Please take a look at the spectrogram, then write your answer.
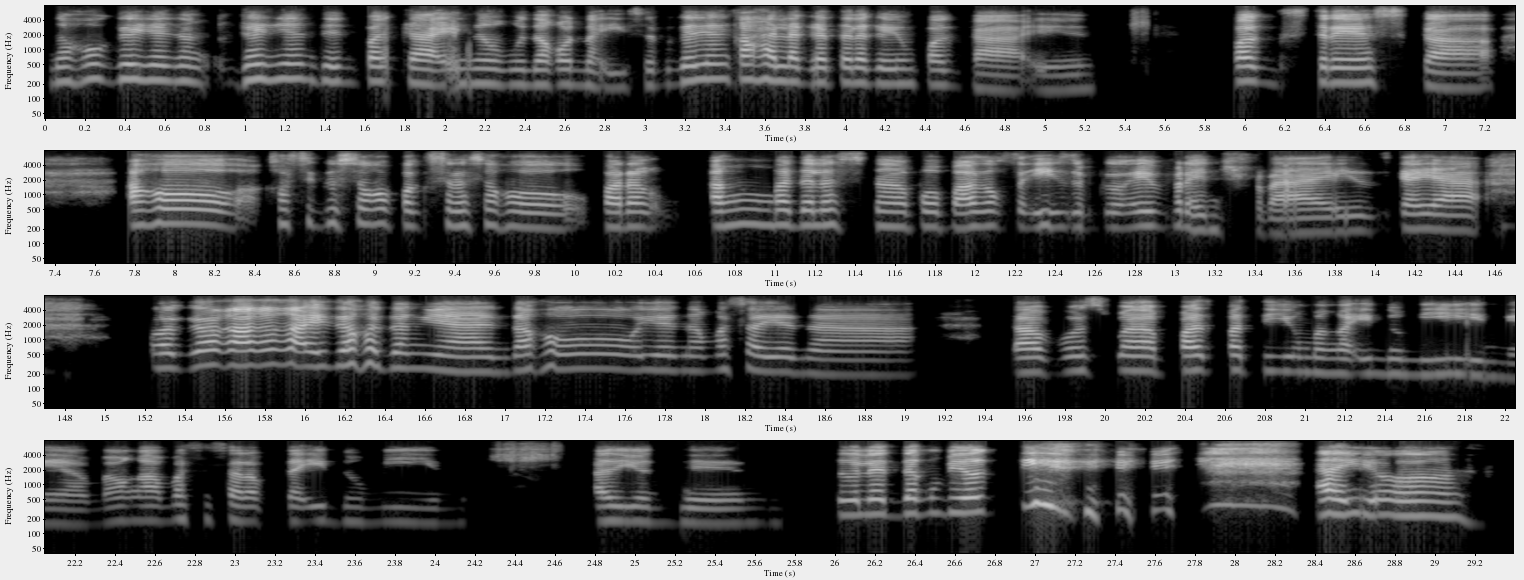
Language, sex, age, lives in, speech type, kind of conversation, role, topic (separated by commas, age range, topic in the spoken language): Filipino, female, 35-39, Philippines, conversation, unstructured, none, Ano ang mga simpleng bagay na nagbibigay ng saya sa iyo?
